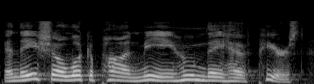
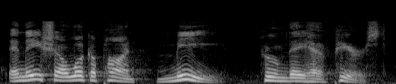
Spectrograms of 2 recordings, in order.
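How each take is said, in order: First: The line is read plainly, without added emphasis. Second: The line is read with strong added emphasis.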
